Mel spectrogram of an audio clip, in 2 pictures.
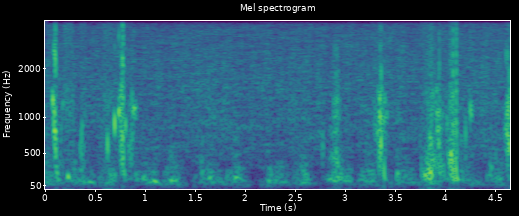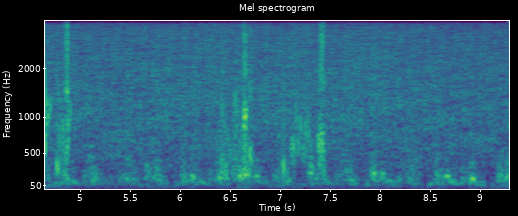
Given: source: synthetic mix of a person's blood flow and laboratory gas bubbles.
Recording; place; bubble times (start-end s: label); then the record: Doppler ultrasound of blood flow; precordium
0.05-0.29 s: bubbles
0.34-0.41 s: bubbles
0.58-0.91 s: bubbles
2.75-3.08 s: bubbles
3.29-3.44 s: bubbles
3.73-4.28 s: bubbles
4.44-4.49 s: bubbles
4.58-4.91 s: bubbles
6.40-6.73 s: bubbles
7.00-7.07 s: bubbles
7.09-7.29 s: bubbles
7.36-7.48 s: bubbles
From the record:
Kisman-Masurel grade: 232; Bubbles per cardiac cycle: several, 3 to 8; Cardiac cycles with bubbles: 50 to 99%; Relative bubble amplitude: moderate (0.250 to 0.450); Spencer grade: 3 (all of the cardiac periods contain showers or single bubble signals, but not dominating or overriding the cardiac motion signals); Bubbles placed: anywhere in the cardiac cycle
